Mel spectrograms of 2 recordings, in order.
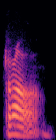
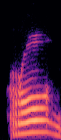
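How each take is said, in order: First: The vowel is only slightly rounded, lips barely pouting. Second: The vowel is strongly rounded with protruding lips. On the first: The speaker calls it right. "cukup gini saja ro" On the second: The speaker calls it wrong. "mulut kita tidak perlu mencucu, misalkan ro gitu ya, sampai maju. Jangan"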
